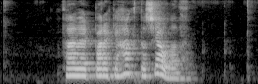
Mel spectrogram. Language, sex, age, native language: Icelandic, female, 50-59, Icelandic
